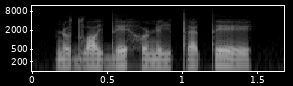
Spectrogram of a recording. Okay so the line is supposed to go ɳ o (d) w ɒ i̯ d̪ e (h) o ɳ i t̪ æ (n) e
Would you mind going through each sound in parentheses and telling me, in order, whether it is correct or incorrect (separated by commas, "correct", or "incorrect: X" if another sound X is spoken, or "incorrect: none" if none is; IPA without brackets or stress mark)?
correct, correct, incorrect: t̪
